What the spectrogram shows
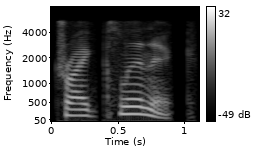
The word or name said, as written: triclinic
